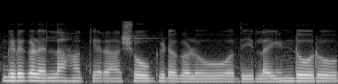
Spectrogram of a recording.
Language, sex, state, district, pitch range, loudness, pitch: Kannada, female, Karnataka, Raichur, 135-150 Hz, -16 LUFS, 145 Hz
